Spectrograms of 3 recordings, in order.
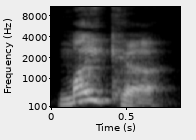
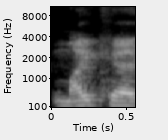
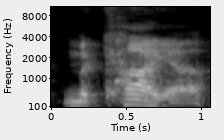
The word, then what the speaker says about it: Micah: some reason they think micah is a girl's name usually the way they mispronounce it though is makaya which that's a little more understandable than mika mika is just wrong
